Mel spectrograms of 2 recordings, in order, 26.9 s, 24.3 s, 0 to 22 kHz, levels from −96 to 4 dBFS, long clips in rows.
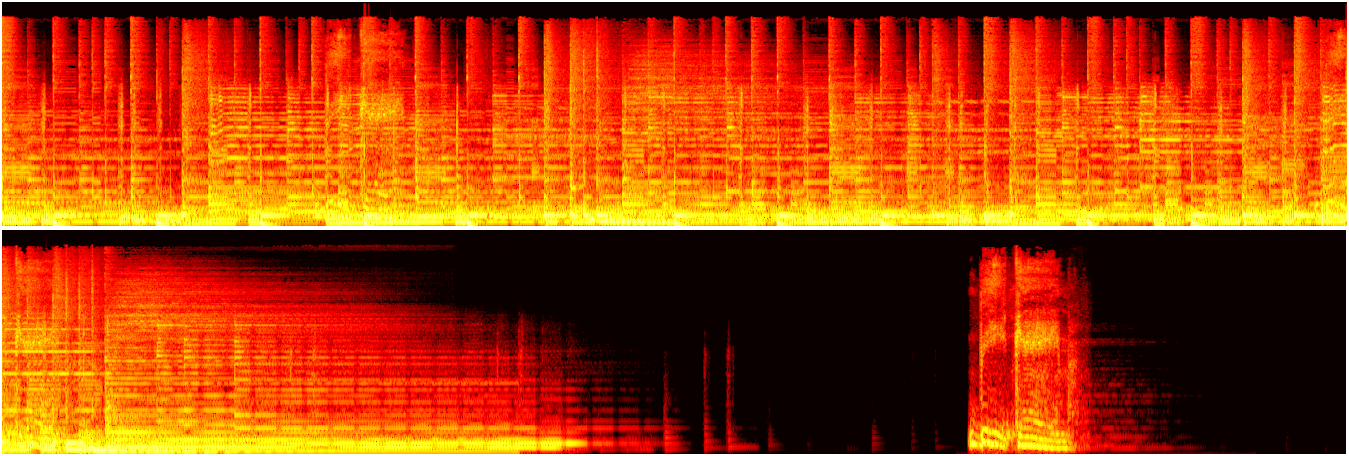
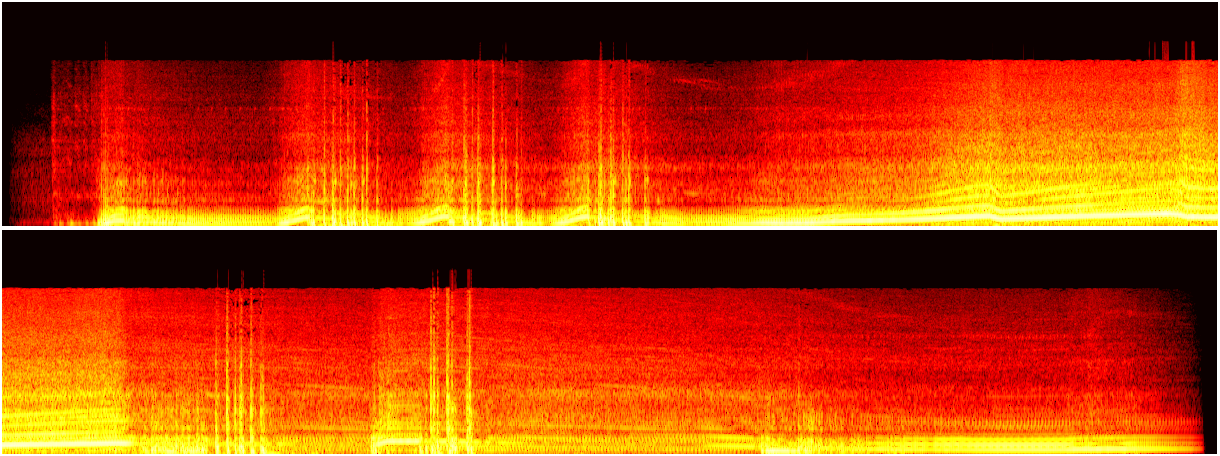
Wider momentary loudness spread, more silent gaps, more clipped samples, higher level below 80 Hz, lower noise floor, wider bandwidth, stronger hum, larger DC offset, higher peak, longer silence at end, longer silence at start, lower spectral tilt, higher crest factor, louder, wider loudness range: second, 9 LU vs 19 LU; first, 21.31-21.51 s, 21.58-21.78 s, 22.03-22.15 s, 22.32-22.55 s, 22.67-22.77 s vs none; second, under 0.1% vs 0.2%; about the same, -22 dBFS vs -18 dBFS; first, under -90 dBFS vs -53 dBFS; first, 17 kHz vs 7.6 kHz; neither; neither; about the same, 0 dBFS vs 0 dBFS; first, 2.7 s vs 0.25 s; second, 0 s vs 0.7 s; second, -6 dB/octave vs -9 dB/octave; first, 16 dB vs 10 dB; second, -15 LUFS vs -10 LUFS; about the same, 12 LU vs 12 LU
